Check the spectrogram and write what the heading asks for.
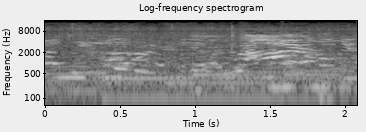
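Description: Young children's voices while they play, with one loud high-pitched child's shout or squeal about a second and a half in.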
